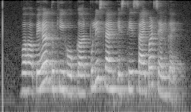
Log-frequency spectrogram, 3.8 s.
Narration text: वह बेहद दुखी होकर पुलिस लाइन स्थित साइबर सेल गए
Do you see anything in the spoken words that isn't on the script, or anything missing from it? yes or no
no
